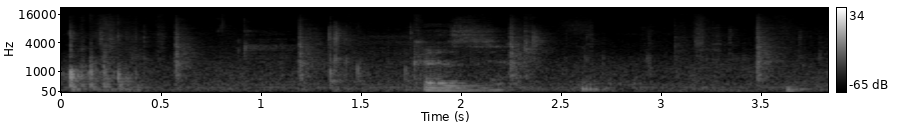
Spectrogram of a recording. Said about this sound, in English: I dropped off my dice. If it hit the floor, it ain't good anymore.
